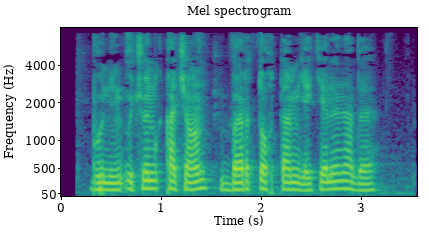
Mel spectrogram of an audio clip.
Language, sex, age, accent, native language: Uzbek, male, 18-24, Farg'ona, Uzbek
